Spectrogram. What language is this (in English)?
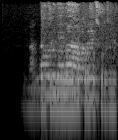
Bangla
